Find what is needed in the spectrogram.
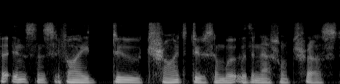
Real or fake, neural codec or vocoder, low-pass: real; none; 7.2 kHz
